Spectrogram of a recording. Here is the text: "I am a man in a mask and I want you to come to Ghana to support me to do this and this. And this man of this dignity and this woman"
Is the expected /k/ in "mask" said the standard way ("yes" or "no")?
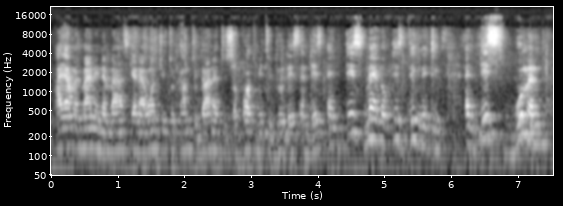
yes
